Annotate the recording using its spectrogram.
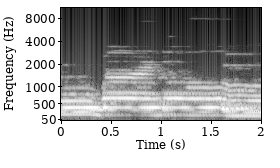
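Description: A hymn sung to instrumental accompaniment, heard through a Zoom call, with long held notes that change pitch twice.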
